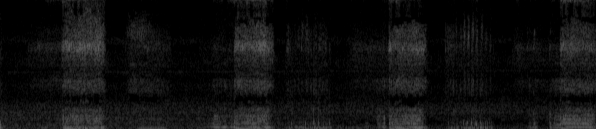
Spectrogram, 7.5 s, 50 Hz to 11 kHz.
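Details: Loud rattling snores at about 15 breaths a minute with quieter exhalations between, from a sleeping, possibly dreaming English bulldog: snoring.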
